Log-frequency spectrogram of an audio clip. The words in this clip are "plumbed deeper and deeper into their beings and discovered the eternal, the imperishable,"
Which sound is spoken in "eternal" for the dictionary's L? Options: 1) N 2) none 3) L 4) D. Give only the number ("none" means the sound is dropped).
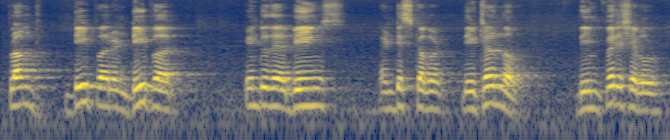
3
